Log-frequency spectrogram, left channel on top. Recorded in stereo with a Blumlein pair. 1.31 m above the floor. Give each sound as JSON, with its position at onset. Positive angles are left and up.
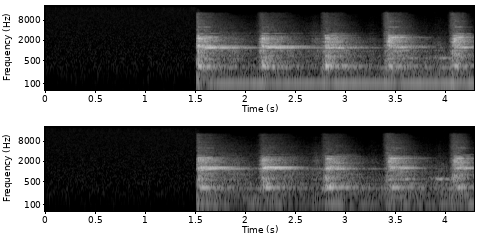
{"t": 1.5, "sound": "hammering", "azimuth_deg": 65, "distance_m": 1.2}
